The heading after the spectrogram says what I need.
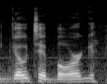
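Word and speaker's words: Göteborg: we head up into gothenburg or as the swedes say goteborg like they spell it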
